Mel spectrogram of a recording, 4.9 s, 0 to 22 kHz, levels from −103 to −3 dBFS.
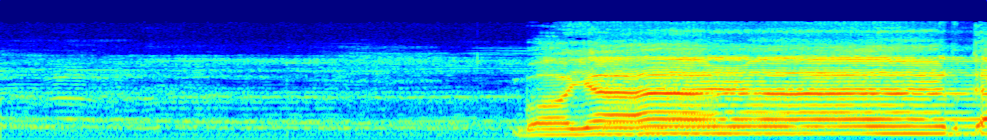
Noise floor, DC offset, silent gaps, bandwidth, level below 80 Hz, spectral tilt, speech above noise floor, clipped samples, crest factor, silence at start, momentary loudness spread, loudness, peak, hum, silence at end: -49 dBFS; under 0.1%; none; 11.5 kHz; -66 dBFS; -3.5 dB/octave; 26 dB; under 0.1%; 14 dB; 0 s; 7 LU; -21 LUFS; -12 dBFS; 50 Hz at -65 dBFS; 0 s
